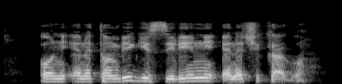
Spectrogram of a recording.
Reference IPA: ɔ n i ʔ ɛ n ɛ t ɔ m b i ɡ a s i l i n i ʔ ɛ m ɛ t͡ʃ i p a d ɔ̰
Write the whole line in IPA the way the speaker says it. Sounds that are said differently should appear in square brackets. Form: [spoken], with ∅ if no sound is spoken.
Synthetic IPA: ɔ n i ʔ ɛ n ɛ t ɔ m b i ɡ [i] s i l i n i ʔ ɛ [n] ɛ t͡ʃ i [k] a [ɡ] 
